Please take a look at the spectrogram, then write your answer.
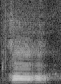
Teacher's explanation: It's written A-U-M. You start in the back of the mouth, ah, and then oo, you fill the mouth, and closes at the mouth. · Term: Om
